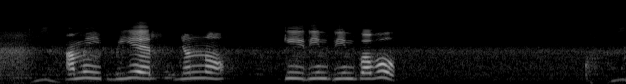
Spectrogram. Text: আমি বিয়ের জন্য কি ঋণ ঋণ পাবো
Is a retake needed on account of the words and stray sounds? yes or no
no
